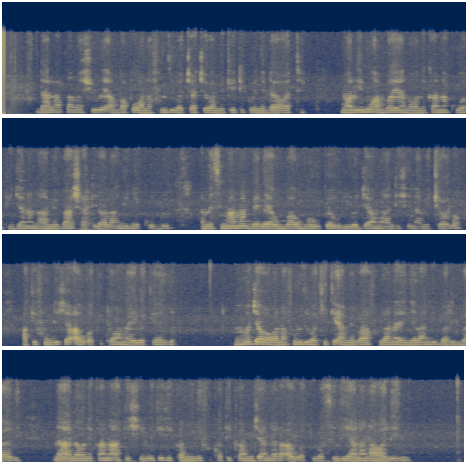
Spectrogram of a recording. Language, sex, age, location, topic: Swahili, female, 18-24, Nairobi, education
